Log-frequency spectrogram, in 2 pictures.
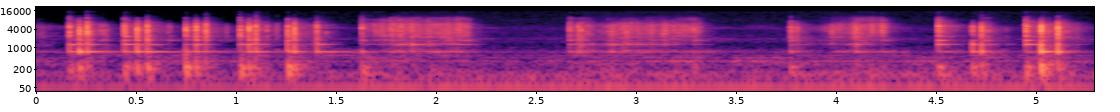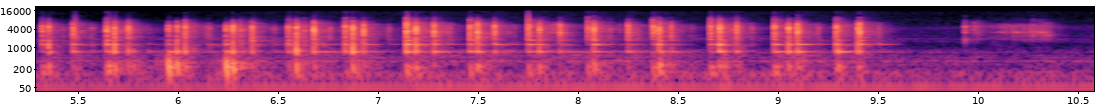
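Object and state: Candle jar with metal lid.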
